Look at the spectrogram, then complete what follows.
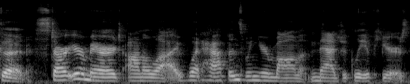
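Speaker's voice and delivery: plain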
